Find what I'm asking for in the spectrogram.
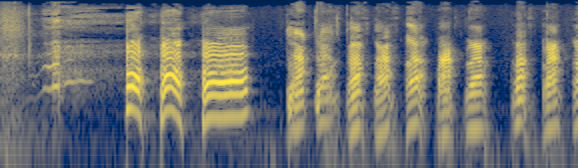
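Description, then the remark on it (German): A person imitates a duck with a run of about a dozen short, nasal, buzzy quacks in quick rhythmic succession, loud and harmonic-rich, after a brief softer vocal lead-in. “Diese Ente nachgemacht hast, das ist einfach ein Wahnsinn.”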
